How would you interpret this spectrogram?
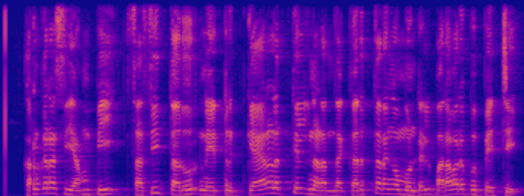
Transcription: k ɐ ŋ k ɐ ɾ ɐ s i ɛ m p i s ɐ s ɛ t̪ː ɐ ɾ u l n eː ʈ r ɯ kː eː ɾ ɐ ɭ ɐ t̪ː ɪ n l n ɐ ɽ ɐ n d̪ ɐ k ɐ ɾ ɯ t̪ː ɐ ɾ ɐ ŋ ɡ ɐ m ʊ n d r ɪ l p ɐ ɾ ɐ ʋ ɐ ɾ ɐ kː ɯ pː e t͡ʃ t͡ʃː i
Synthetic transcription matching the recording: k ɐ ŋ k ɐ ɾ ɐ s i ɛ m p i s ɐ s i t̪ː ɐ ɾ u ɾ n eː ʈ r ɯ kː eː ɾ ɐ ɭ ɐ t̪ː ɪ l n ɐ ɽ ɐ n d̪ ɐ k ɐ ɾ ɯ t̪ː ɐ ɾ ɐ ŋ ɡ ɐ m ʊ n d r ɪ l p ɐ ɾ ɐ ʋ ɐ ɾ ɐ pː ɯ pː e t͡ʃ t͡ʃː i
